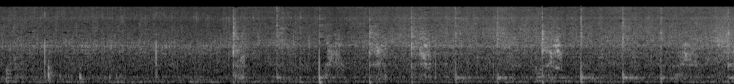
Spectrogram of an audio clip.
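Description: Sliced pork, onion and garlic sizzling in hot oil in a wok, stirred with a spatula that scrapes and clicks against the pan now and then.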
